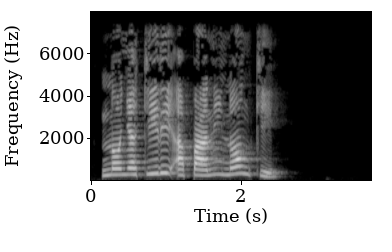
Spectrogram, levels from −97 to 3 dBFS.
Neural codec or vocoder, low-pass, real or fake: none; 7.2 kHz; real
